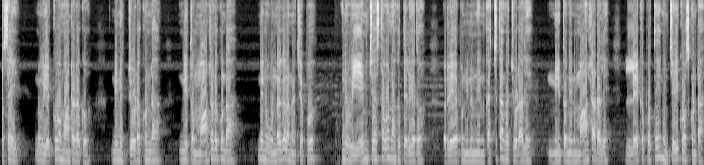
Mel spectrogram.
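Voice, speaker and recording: A man's voice: mid-range voice, steady tone, soft background music, natural voice. A man voicing a desperate, hot-headed young village man in a spoken ghost story. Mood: angry. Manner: pleading, demanding, quick to shout.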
